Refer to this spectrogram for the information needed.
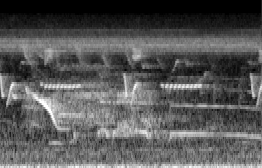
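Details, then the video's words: An unseen tailorbird, either Gray-backed or Green-backed (uncertain), calls along a trail at Tarlac Recreational Park, San Jose, Tarlac, Philippines: loud clear whistles, a sharp high note and long falling whistle, then short upslurred notes, over steady hum. "We can hear a tailorbird calling."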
